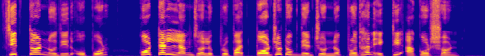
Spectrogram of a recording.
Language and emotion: Bengali, neutral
